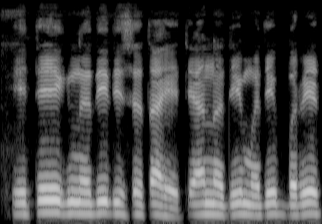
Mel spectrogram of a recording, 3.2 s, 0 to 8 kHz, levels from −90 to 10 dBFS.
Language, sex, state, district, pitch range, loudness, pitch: Marathi, male, Maharashtra, Pune, 140-150 Hz, -17 LUFS, 145 Hz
